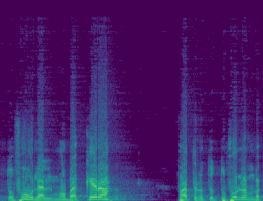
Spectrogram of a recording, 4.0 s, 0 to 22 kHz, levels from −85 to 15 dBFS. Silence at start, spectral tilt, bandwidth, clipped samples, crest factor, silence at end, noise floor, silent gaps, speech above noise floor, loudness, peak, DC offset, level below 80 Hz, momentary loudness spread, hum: 0.1 s; -6.5 dB/octave; 11.5 kHz; under 0.1%; 16 dB; 0 s; -57 dBFS; none; 43 dB; -14 LUFS; 0 dBFS; under 0.1%; -40 dBFS; 11 LU; none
